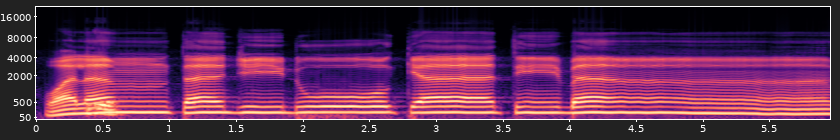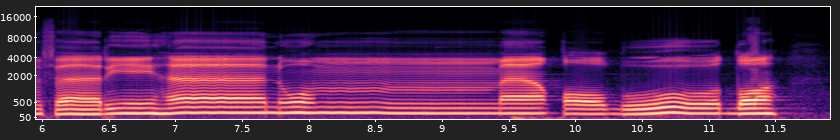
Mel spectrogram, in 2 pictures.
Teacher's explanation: Jangan berat-berat jangan ketelan nanti, jangan tebel-tebel huruf qafnya. Maksudnya jangan terlalu mantulnya, jangan keras-keras. Mantul yang ringan aja.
